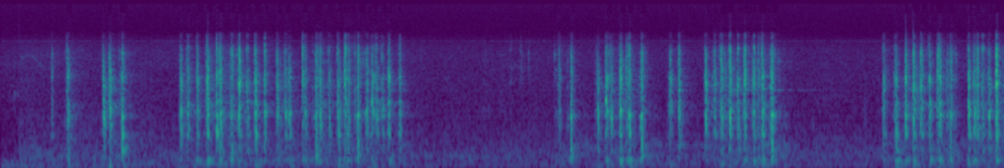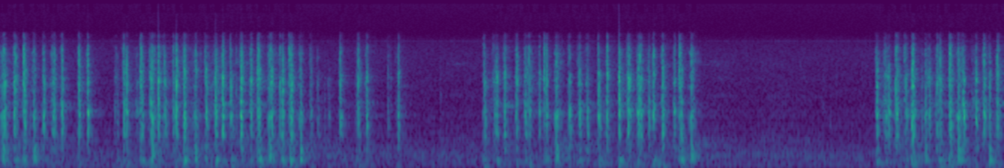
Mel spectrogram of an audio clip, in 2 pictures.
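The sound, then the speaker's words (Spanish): Rapid keyboard typing clatters in bursts of several seconds, separated by short pauses, with crisp clicky keystrokes and no voices, recorded in an office. “Si puedo, os pondré una, muestra del ruido que hace, de este chaca chaca que os he comentado, a ver si puedo grabar un poco ahora en la oficina, si no hay mucho ruido, y, veis realmente el, el ruido que puede hacer.”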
